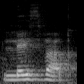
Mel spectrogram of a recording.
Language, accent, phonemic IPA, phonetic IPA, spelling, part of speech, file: Armenian, Eastern Armenian, /lezˈvɑk/, [lezvɑ́k], լեզվակ, noun, Hy-լեզվակ.ogg
- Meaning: 1. a small tongue-shaped object, such as the tongue of a shoe 2. uvula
